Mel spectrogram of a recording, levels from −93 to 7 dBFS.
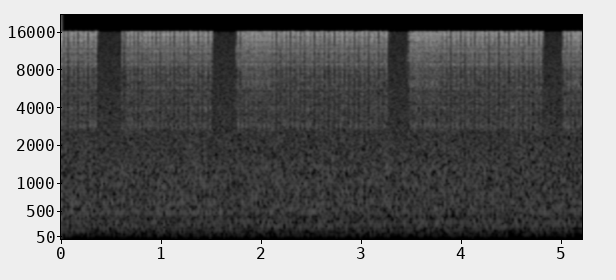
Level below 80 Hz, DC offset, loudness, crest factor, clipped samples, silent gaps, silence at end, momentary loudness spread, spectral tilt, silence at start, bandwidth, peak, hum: under -90 dBFS; under 0.1%; -24 LUFS; 20 dB; under 0.1%; none; 0 s; 4 LU; 2.5 dB/octave; 0 s; 17 kHz; -8 dBFS; none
